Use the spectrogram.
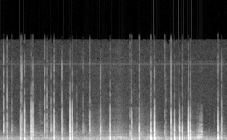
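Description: Long purple fingernails on both hands tap and scratch a pink paperboard notebook case or binder lying flat with paper inside. Quick, irregular dry clicks with bright edges ring off almost instantly, while soft, papery scratching fills the gaps. The result is a quiet, hollow, mid-pitched patter.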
